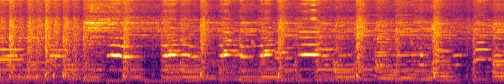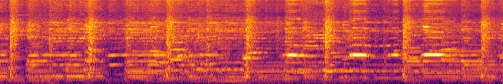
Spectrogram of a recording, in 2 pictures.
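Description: Live blues band playing an instrumental passage: amplified harmonica held to a microphone carries the lead with long bent notes, over electric guitar and a steady drum beat.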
